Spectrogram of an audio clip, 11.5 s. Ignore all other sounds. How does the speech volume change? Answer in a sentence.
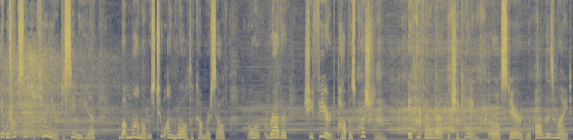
The loudness of the speech stays about the same.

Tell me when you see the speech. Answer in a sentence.
The speech can be heard from 0.0 to 11.4 s.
